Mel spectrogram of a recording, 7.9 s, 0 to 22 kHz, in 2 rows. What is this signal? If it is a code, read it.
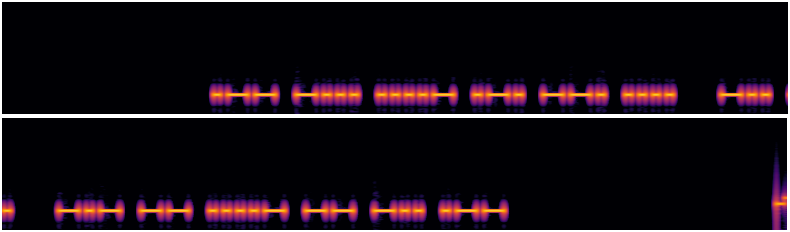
Morse code, heard as a keyed tone, about 34 wpm, 700 Hz. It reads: WB4RGH DE KM4MDW
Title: USA Callsign DE Callsign 35wpm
